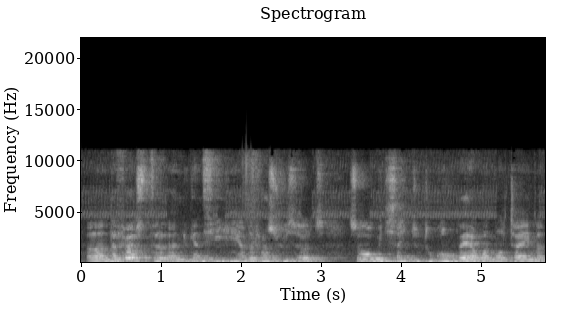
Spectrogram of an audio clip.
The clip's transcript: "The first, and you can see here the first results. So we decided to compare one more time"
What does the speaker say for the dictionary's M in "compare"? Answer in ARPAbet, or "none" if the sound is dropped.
M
